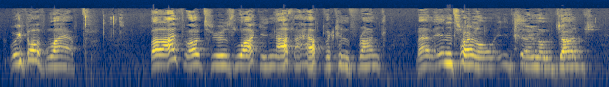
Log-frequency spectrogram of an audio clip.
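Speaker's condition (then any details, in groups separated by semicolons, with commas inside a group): Cerebral palsy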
